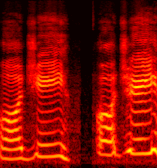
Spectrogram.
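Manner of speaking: tiny creature voice, very high, loud, slow, drawn out. Voicing a small creature in a pocket: Morty voice. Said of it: "He kinda sounds like Morty from Rick and Morty".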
